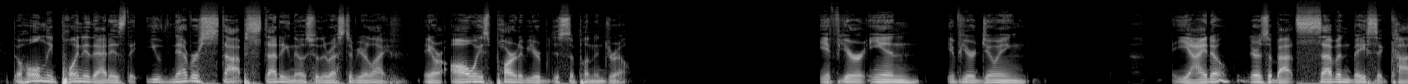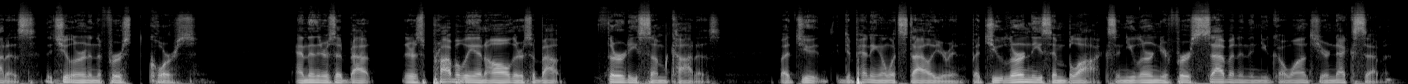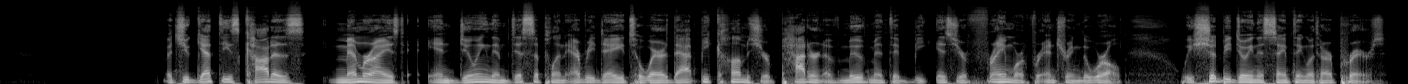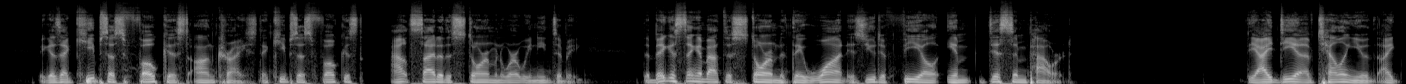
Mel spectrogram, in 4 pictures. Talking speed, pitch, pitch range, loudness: 180 wpm, 95 Hz, 90-110 Hz, -23 LUFS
